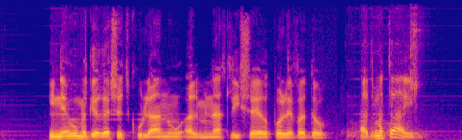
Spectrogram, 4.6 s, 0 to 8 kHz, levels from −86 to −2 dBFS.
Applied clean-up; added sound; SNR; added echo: neural separator model SepFormer DNS4.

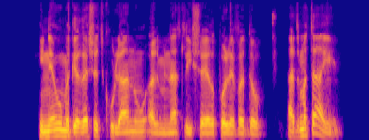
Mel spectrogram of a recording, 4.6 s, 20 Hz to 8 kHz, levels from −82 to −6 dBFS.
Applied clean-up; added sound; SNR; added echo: neural mask model Resemble Enhance denoiser.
